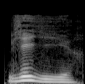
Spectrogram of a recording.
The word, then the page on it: vieillir: francais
